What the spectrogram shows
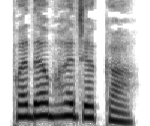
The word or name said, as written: ಪದಭಜಕ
